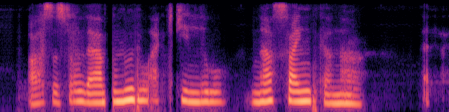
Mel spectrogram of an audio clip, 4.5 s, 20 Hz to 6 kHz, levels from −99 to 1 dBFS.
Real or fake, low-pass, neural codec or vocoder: fake; 5.4 kHz; codec, 16 kHz in and 24 kHz out, 0.6 kbps, FocalCodec, streaming, 2048 codes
